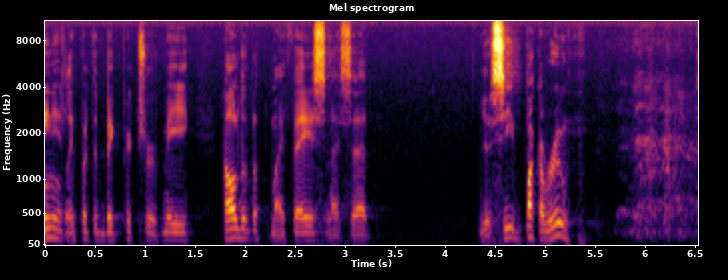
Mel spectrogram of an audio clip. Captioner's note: laughter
